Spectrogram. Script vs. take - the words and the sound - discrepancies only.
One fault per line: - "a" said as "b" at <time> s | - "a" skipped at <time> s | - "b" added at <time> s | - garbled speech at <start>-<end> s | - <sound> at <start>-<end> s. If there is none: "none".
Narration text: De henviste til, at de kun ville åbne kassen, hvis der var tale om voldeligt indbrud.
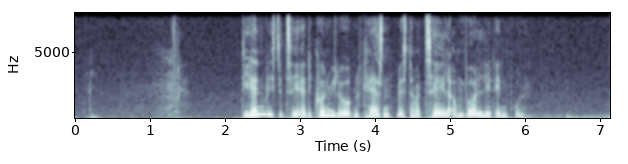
none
